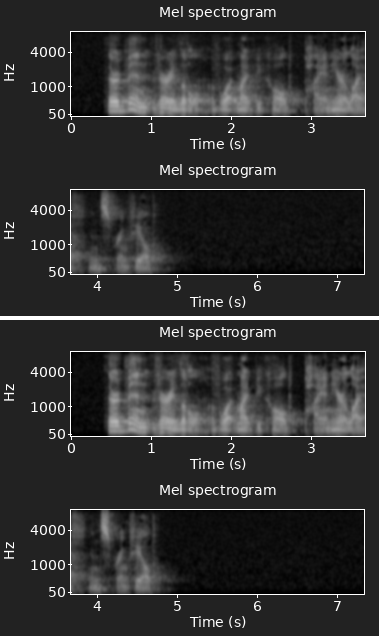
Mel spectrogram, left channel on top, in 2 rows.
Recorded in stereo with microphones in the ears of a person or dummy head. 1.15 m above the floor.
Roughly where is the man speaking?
Right.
